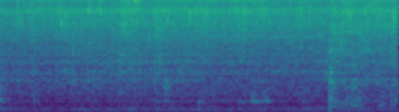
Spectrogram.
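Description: Onions frying in a pan give off a steady, fairly quiet sizzle and crackle that runs unbroken throughout, with a faint clink near the end.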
